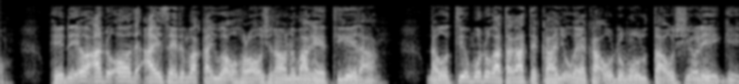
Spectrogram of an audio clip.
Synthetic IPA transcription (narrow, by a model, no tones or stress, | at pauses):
heːndeeɔʔandoʔɔðɛʔaisainemakaiɣwaoɦɔɾɔwaoɔnaɔnemaɣɛːtiɣeɾa | nʔaɣotiemoːndoɣataɣatekaɲuoɣɛkaʔondomoɾutaʔoɕiɔɾeːɡe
